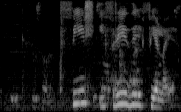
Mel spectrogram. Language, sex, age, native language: Icelandic, female, 8, Icelandic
